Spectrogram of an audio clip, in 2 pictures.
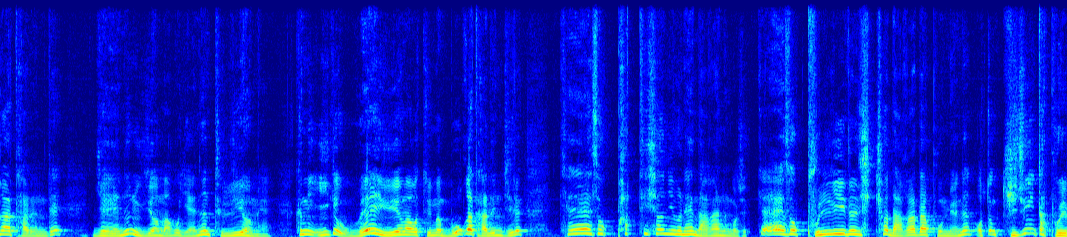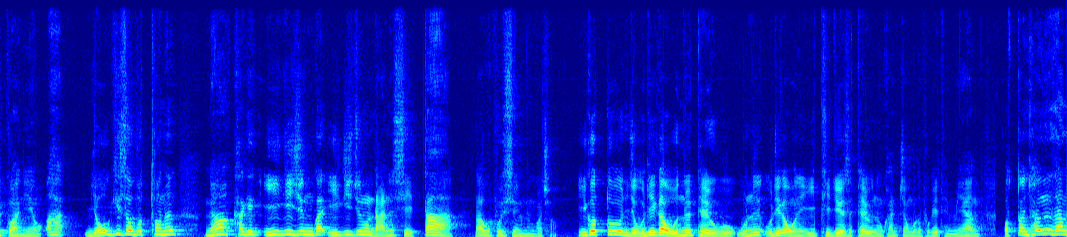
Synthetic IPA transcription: ataɾɯnde̞ | je̞nɯnɥiʌmɦaɡoje̞nɯntɯʎːɥiʌme̞ | kɯneiɡe̞we̞ɥiʌmɦaɡotɯɭmjʌnmwʌɡataɾɯnd͡ʑiɾɯɭ | ke̞sʰok̚pʰatʰiɕʰʌɲiŋɯɭhe̞naɣanɯnɡʌd͡ʑokesʰok̚puʎːiɾɯɭɕʰi̥kʰjʌnaɣadapomjʌnɯnʌt͈ʌnkid͡ʑuɲitapoiɭk͈oaɲejoa | jʌɡis̬ʰʌbutʰʌnɯn | mjʌŋakʰːaɡeiɡid͡ʑunɡwaʔiɡid͡ʑuŋɯɭnanɯɭs͈uit̚t͈aɾaɡopoɭs͈uinːɯnɡʌd͡ʑo | iɡʌt̚t͈oind͡ʑe̞uɾiɡaonɯɭpe̞uɡoonɯɾuɾiɡaonɯɾipideoesʰʌpe̞unɯnkwant͡ɕ͈ʌmɯɾopoɡe̞dwe̞mjʌn | ʌt͈ʌnçjʌnsʰa

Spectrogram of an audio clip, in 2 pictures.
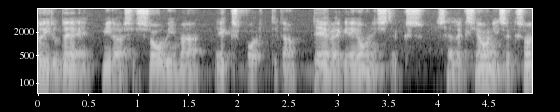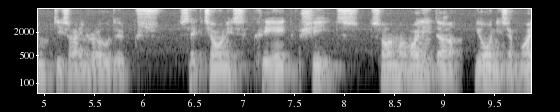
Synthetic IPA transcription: ɤ̞jd̪ut̪e̞ːmid̪̥ɑsisːo̞ːvimee̞kspo̞rt̪ˑid̪̥ɑt̪e̞ːve̞ɡ̥e̞jo̞ːnʲist̪e̞ksse̞lːeksjo̞ːnʲise̞kso̞nd̪̥isɑjnrowd̪yks | se̞k̚t̪sioːnʲiskriejt̪ʃiːt̪ssɑːmɑvɑlʲid̪̥ɑjo̞ːnʲise̞mːɑ

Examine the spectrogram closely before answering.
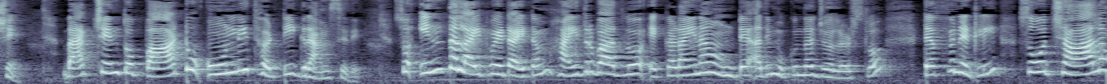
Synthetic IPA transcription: t͡ʃḛːn | baːk̚t͡ʃeːnt̪oːpaːʈuʔoːnliːt̪ʰɐɾʈiːɡɾaːmsid̪ḭ | soːʔint̪ɐlɐjʈʋeːʈɐjʈɐmɦɐjd̪ɾɐbaːd̪lo̞ːʔɛkːɐɽɐjnaːuɳʈe̞ːʔɐd̪imukund̪aːd͡ʒoːlɐɾslo̞ː | ɖepʰineʈli | soːt͡ʃaːlaː

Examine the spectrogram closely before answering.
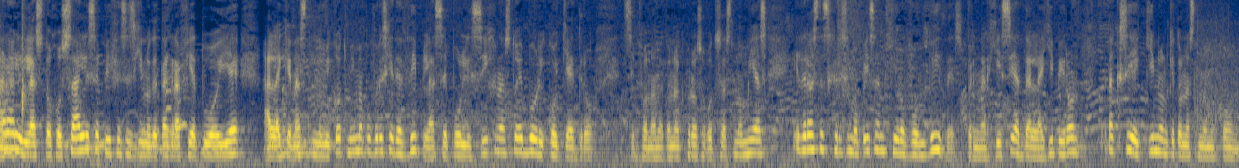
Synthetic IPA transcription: pɐɾɐlilɐst̪o̞xo̞sɐlese̞piθe̞sizʝinond̪e̞t̪ɐɣɾɐfiɐt̪uo̞ie̞ | ɐ̰lɐcenɐɐst̪ino̞miko̞t̪mimɐpuvɾisce̞t̪e̞ðiplɐse̞po̞lisixnɐst̪o̞e̞mbo̞ɾiko̞ce̞nd̪ɾo̞ | siɱfo̞nɐme̞t̪o̞ne̞k̚pɾo̞so̞po̞t̪i̥sɐst̪ino̞miɐs | ḭðɾɐst̪e̞sxɾisimo̞piːsɐnçiɾo̞vo̞ɱviðe̞̰spɾinɐɾçisiɐnd̪ɐlɐʝipiɾo̞n | me̞t̪ɐksie̞cino̞ncet̪o̞nɐst̪ino̞miko̞n

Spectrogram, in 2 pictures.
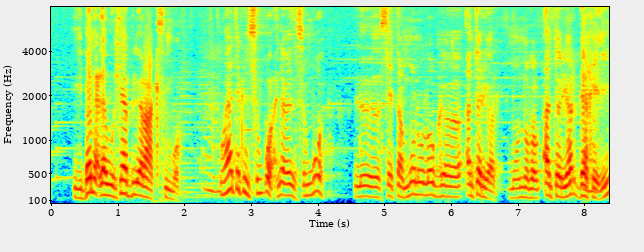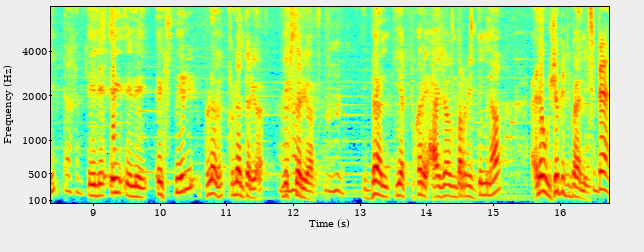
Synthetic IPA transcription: jbænʕlæwəʒæbəliɾˤɑksəmːṵh | whæd̪æknsəmːuəħnænsəmːuh | lsit̪æmonoloɡʔæ̃nt̪əɾjəɾˤmonoloɡʔænt̪əɾjəɾˤd̪æxəliliʔliʔəkspiɾfilʔænt̪əɾjəɾ | ləkst̪əɾjəɾˤ | jbænt̪əjæt̪fqɾiħaʒːand̪ˤɑrˤːd̪imənhæ | ʕlæwəʒæk̬əd̪bæni

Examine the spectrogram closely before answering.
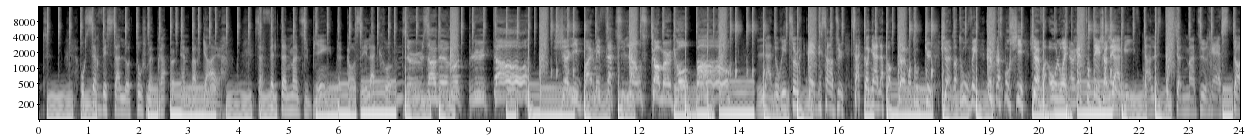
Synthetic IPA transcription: t̪ | osɛʁvɪsalɔt̪oʒəməpʁɑ̃œ̃ɛmbɛʁɡʲɛːʁsafɛt̪ɛlmɑ̃d͡zybjɛ̃d̪əkɑːzelakʁʊfd̪øzɑ̃d̪əʁʊt̪̚plyt̪o | ʒəlibɛːʁmeflat̪ylɑ̃skɔmɛ̃ɡʁobɔ | lanuʁit̪yːʁɛd̪esɑ̃d͡z̪ysakɔɲalapɔʁt̪̚d̪ə̃mɔ̃t̪od̪̚køʒ̥əd̪wat̪χuveynplaspʊʁʃjeʒ̥əvwaʔolwɛ̃ʔɛ̃ʁɛst̪od̪eʒəneaʁiːvd̪ɑ̃ləst̪asjɔnmɑ̃d̪yʁɛst̪o

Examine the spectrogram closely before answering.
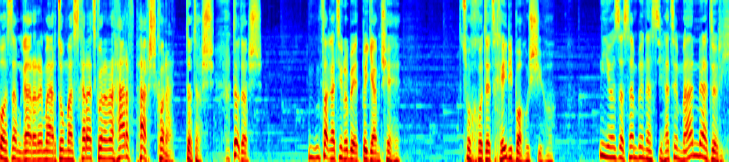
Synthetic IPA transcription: b̥ɒːzæmɢæɾɒːɾemæɾd̪omːæsχæɾæt̪ko̞nænoɦæɾfpʰæχʃkʰo̞næ̰nd̪̥ɒːd̪ɒːʃd̪ɒːd̪ɒːʃ | fæɣæt̪ʰinɾobeet̪̚be̞ɟæmcʰe̞ | t̪ʰo̞xod̪et̪xe̞jliːbɒːɦoʃiːo | nijɒːzæsæmbe̞næsiːɦæt̪ʰe̞mænːæd̪ɒːɾiː

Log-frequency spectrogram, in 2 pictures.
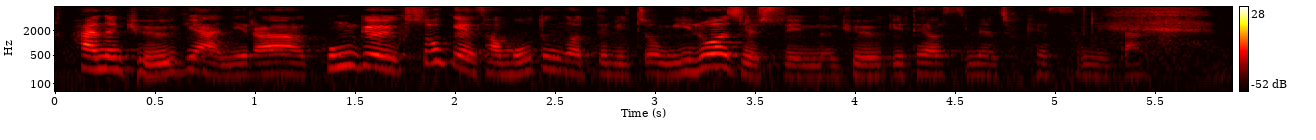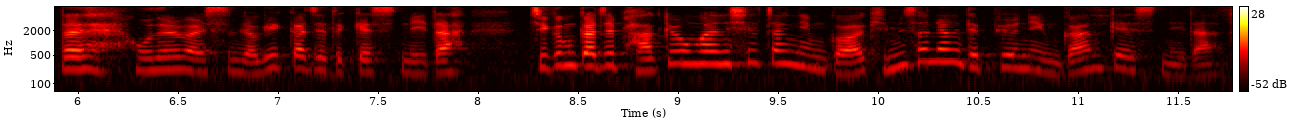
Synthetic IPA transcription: hanɯnkjojuɡiaɲiɾakoŋɡjojuk̚s͈oɡe̞sʰʌmodɯnɡʌt̚t͈ɯɾit͡ɕomiɾuʌd͡ʑiɭs͈uinːɯnkjojuɡidwe̞ʌs͈ɯmjʌnt͡ɕo̥kʰe̞s͈ɯmɲida | ne̞onɯɭmaɭs͈ɯmjʌɡik͈ad͡ʑitɯk͈e̞s͈ɯmɲida | t͡ɕiɡɯmk͈ad͡ʑipaɡjoŋɦanɕʰiɭt͡ɕ͈aŋɲimɡwakimsʰʌɲaŋte̞pʰjoɲimɡwahamk͈e̞ɦe̞s͈ɯmɲida

